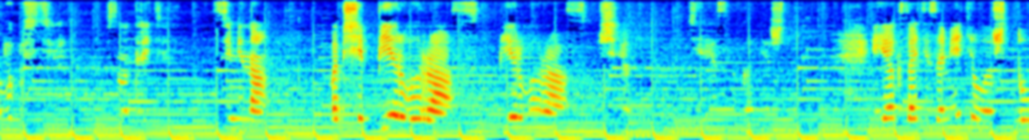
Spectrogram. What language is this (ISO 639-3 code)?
rus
